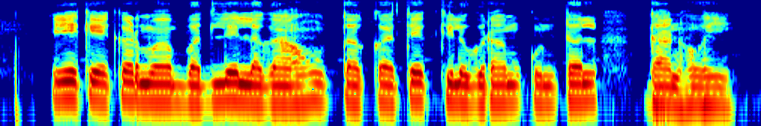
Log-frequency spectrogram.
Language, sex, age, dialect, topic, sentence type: Chhattisgarhi, male, 18-24, Northern/Bhandar, agriculture, question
